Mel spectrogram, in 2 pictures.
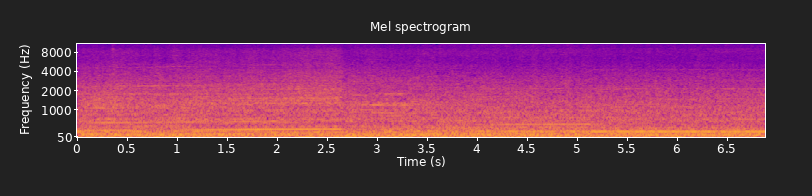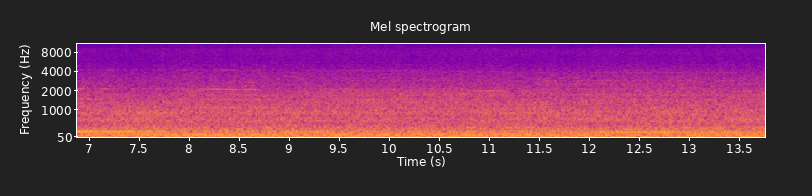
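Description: Nissan GT-R R35's twin-turbo V6 running with road and tyre noise, heard from inside the cabin. The engine note climbs slightly, drops about three seconds in, then holds fairly steady.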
